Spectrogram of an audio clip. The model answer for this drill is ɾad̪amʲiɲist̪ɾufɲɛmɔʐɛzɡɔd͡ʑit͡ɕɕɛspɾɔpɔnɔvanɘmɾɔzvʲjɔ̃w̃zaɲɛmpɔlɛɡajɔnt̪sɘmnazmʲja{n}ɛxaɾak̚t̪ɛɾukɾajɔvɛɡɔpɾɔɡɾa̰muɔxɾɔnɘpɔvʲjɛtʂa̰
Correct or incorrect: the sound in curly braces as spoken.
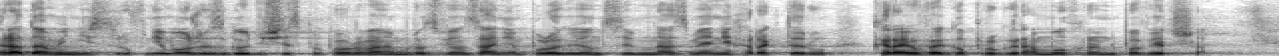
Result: incorrect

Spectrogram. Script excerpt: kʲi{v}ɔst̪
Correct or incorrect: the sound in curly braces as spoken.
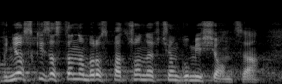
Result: incorrect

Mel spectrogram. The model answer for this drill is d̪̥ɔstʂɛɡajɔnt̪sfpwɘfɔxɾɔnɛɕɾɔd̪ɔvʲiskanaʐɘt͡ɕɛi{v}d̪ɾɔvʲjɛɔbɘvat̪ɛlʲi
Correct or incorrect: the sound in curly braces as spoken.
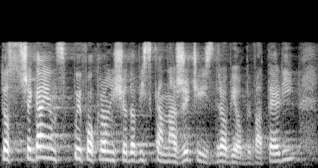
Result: incorrect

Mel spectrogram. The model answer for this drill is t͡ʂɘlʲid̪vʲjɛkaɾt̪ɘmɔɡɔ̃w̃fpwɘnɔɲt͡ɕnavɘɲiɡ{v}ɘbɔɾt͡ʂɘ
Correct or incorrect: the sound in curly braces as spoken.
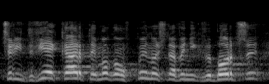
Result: correct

